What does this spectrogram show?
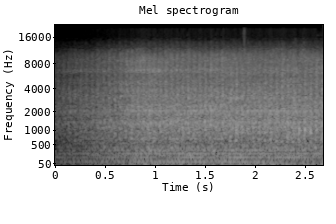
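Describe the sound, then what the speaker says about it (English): Helicopter flying in Microsoft Flight Simulator 2024, a steady, dense rotor and engine drone that swells over the first second and then holds loud and constant, with no voices. "This is a pure VR helicopter in my mind."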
